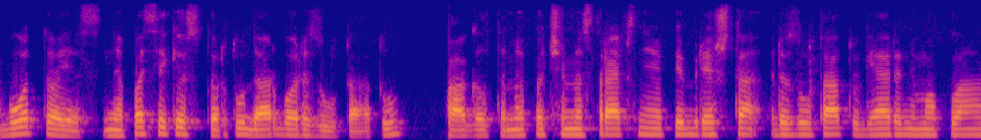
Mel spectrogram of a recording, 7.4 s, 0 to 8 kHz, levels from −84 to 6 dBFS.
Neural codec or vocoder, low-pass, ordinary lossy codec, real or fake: none; 7.2 kHz; AAC, 48 kbps; real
